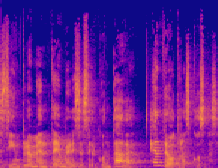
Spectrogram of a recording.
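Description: In a Mexican accent, a woman speaks at a moderate pace with ordinary pitch variation. Audible room echo and noticeable background noise fill the recording. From Mexico. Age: 20s. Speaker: podcast host. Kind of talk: monologue podcast introduction.

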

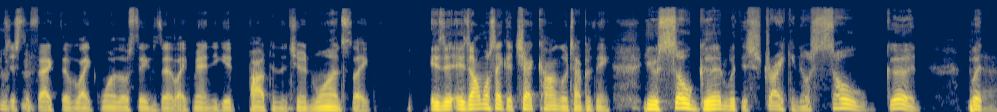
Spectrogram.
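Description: On a very clean recording with a silent background, a man with a fairly low pitch talks at a fairly quick pace, using lively intonation and big swings in loudness. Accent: American. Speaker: UFC fighter. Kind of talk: casual chat. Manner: excitable.

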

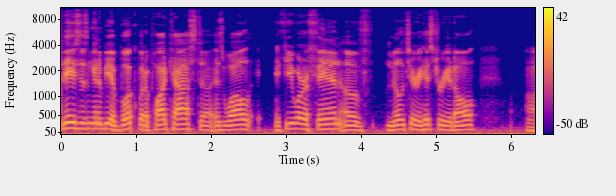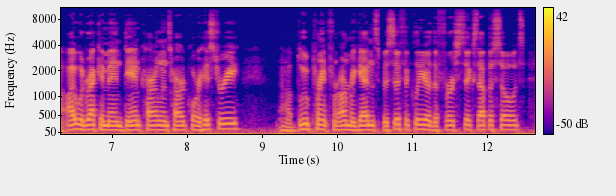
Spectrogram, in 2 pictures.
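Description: In an ordinary speaking voice of medium pitch, a man talks at a fairly quick pace with fairly even intonation. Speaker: army officer podcast host. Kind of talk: casual interview.

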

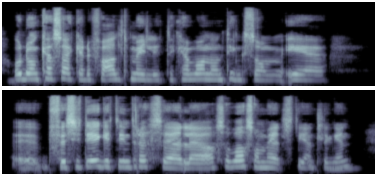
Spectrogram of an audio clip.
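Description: This woman's voice has a fairly high pitch and monotone, flat intonation. She keeps a moderate pace. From Sweden, Angered, Gothenburg. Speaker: former youth council chair. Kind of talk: casual chat.

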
